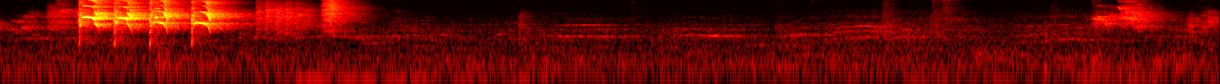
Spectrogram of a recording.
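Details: Pet ringneck parrots let out of their cage give a burst of harsh, raspy squawks in quick succession, then a fainter screech near the end; the room is otherwise quiet.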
